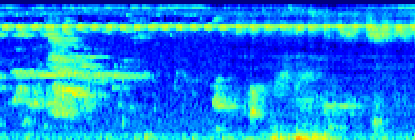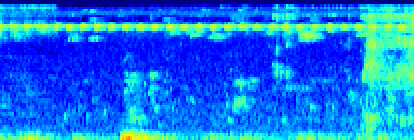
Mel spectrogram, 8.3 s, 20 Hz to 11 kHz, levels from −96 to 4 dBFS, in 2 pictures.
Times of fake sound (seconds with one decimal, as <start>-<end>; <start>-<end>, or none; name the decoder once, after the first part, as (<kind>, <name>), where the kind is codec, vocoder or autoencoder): 2.3-4.7 (codec, SNAC)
